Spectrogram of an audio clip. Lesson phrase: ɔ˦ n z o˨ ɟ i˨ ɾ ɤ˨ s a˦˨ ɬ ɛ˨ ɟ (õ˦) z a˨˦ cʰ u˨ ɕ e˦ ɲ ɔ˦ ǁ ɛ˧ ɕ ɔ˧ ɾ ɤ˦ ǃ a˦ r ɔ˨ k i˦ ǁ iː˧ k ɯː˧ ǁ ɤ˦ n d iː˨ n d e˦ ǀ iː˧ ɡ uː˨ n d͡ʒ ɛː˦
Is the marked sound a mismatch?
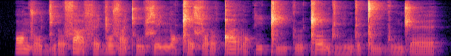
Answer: yes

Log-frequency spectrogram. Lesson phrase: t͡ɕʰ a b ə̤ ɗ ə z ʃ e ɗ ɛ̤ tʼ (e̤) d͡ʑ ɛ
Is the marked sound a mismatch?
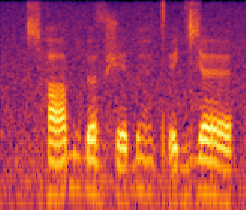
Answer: yes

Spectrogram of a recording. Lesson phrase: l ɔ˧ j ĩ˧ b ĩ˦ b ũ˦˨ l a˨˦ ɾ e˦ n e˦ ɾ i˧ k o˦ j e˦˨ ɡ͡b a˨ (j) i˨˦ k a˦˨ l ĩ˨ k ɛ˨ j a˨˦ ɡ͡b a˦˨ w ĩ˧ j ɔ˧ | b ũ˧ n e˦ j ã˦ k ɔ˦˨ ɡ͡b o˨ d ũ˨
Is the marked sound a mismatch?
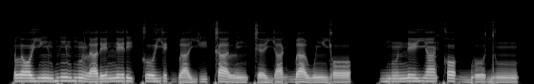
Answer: no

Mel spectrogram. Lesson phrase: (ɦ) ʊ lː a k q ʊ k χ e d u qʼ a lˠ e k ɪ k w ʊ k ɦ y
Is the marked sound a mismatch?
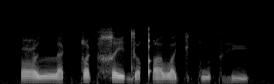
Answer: yes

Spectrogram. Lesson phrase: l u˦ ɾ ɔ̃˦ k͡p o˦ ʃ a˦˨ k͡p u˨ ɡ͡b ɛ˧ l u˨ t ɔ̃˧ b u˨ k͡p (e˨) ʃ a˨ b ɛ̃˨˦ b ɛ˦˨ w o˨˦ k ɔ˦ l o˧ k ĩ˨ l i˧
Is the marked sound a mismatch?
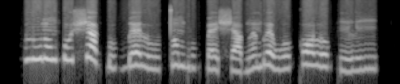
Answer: yes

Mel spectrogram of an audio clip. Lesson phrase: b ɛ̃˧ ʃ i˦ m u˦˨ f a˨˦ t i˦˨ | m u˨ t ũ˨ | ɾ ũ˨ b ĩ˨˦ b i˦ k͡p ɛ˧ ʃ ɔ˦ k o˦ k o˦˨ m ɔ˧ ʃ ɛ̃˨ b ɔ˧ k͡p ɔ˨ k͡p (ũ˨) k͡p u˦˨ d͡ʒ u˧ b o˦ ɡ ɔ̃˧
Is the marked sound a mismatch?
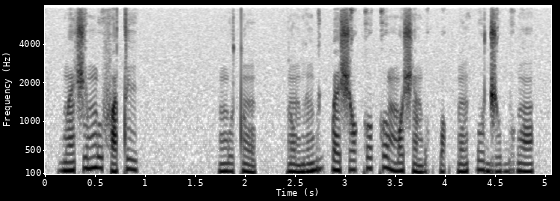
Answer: yes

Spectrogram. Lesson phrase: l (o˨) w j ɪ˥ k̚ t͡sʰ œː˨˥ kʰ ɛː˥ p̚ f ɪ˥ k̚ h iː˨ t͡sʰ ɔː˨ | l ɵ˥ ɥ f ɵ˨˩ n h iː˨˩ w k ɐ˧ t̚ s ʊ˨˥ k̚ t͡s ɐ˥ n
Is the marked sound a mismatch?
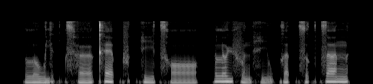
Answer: no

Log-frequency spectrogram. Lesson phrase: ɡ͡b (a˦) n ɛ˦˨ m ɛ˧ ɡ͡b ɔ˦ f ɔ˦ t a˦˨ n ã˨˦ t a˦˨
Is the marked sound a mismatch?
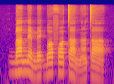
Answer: no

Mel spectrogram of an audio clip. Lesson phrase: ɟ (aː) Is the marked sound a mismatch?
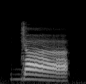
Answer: no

